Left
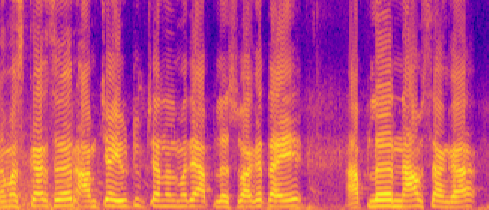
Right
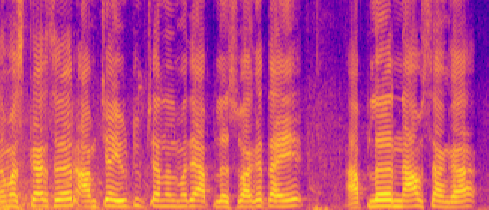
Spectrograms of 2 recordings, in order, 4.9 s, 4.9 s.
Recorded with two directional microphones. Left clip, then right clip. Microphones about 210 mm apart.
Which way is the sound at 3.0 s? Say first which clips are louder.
Left 3 dB; 30° right (ahead or behind).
